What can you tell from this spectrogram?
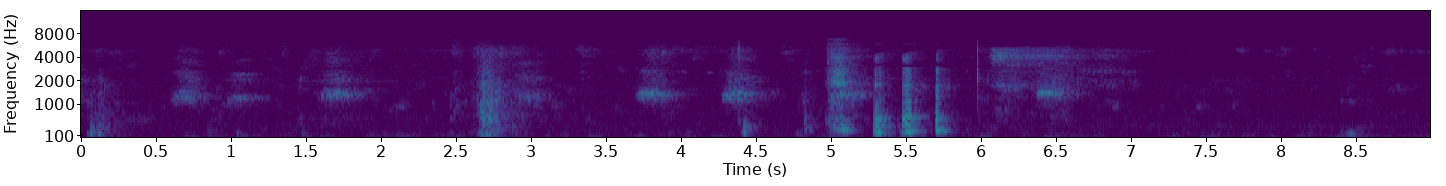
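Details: Playful newborn Maltese puppies, four together, making high squeaky whimpers that build into a quick series of louder yelps at midpoint, followed by a brief hissy rustle.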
